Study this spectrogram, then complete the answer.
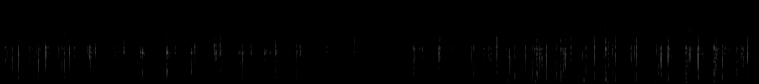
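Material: Plastic.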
